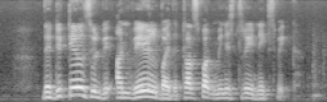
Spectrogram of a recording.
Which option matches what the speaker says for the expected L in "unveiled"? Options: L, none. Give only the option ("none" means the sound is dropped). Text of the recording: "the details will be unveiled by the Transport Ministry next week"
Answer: L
